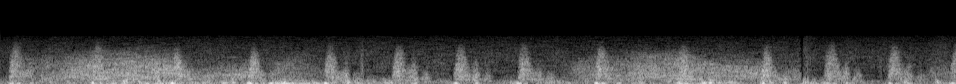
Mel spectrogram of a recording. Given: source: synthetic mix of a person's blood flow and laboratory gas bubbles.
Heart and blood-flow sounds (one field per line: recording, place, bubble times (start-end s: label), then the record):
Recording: Doppler ultrasound of blood flow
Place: subclavian vein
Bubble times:
1.31-1.38 s: bubbles
From the record:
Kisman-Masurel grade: 112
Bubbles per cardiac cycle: 1 to 2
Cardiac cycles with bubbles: 1 to 10%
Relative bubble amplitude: moderate (0.250 to 0.450)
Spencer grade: 1 (occasional bubble signal discernible with the cardiac motion signal, with majority of cardiac periods free of bubbles)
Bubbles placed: anywhere in the cardiac cycle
